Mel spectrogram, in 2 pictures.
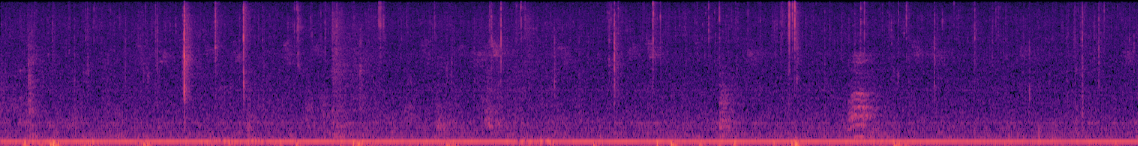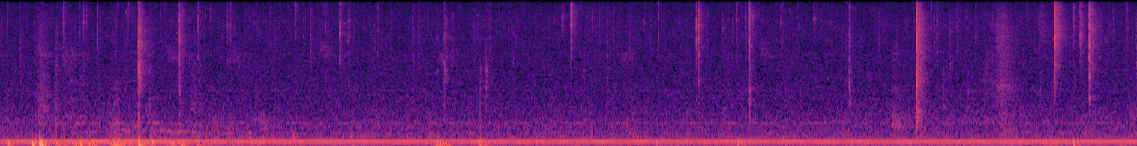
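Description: A steady low electrical-sounding hum with scattered small clicks and knocks, one louder knock about halfway through.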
